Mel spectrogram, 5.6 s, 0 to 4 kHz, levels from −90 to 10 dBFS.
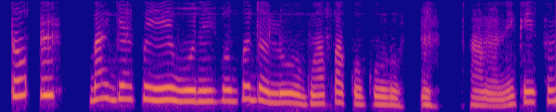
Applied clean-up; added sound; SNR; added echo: none; none; none; none.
